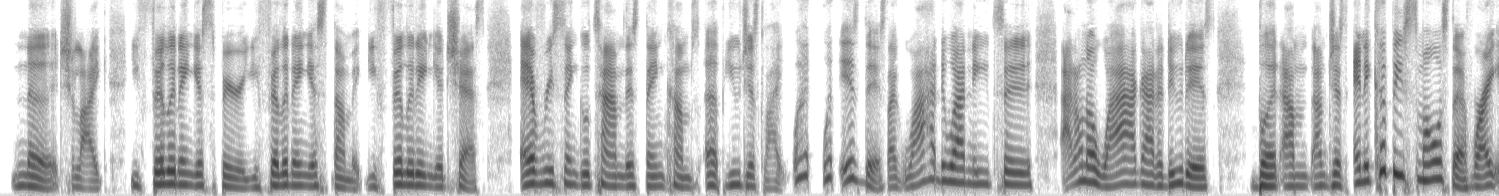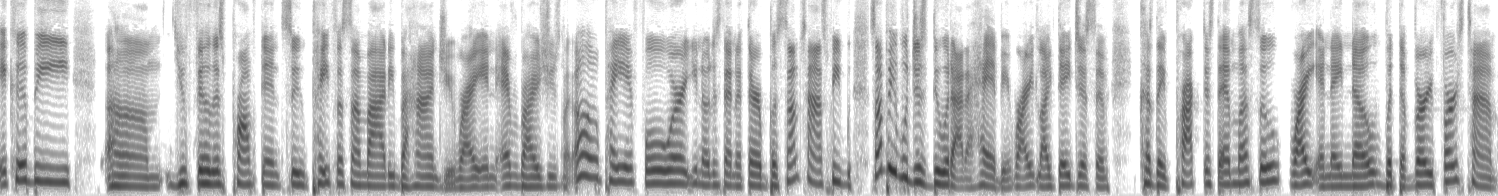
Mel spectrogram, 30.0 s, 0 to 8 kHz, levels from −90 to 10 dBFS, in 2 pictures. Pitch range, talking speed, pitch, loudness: 155-200 Hz, 240 wpm, 170 Hz, -24 LUFS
